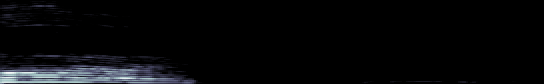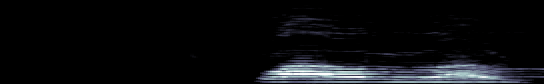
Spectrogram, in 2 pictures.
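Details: An African grey parrot copying a cat: one falling meow, about six seconds of silence, then a longer, louder warbling meow with a wavering tone.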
